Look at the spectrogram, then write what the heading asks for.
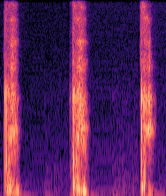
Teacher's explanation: Using the sound K, the letter K, which is a voiceless sound which doesn't need the vocal cords to engage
